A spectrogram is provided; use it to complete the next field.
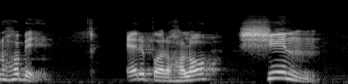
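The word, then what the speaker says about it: شين: এরপর হলো শিন। শিন জিহ্বার মধ্যখান তার বরাবর ওপরে তালের সঙ্গে লাগা উচ্চারণ হবে শিন।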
